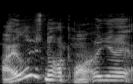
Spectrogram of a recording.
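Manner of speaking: mock pedantic correction; mock objector. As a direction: rattle it off like a pedantic commenter. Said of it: "Before anyone goes".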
